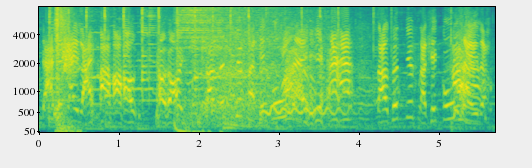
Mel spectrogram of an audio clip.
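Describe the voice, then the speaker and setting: Woman as heavenly queen, bossy, scolding, shouting, high voice, loud music behind. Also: a little fast, a loud crowd, lightly acted. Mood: gleeful. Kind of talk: Tet comedy sketch.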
